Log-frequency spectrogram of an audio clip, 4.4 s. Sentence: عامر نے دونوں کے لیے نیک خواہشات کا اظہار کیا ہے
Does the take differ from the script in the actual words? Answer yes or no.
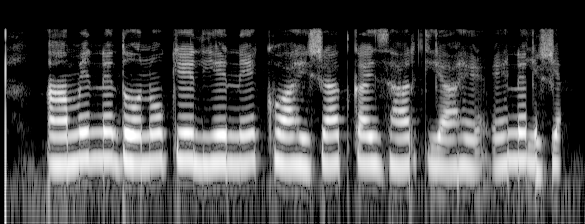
yes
